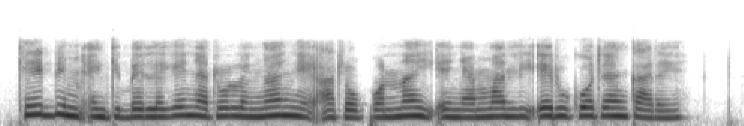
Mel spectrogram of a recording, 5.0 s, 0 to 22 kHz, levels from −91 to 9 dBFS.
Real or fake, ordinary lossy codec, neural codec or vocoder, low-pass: fake; Opus, 24 kbps; codec, 16 kHz, 2 kbps, FreqCodec, larger model; 7.2 kHz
